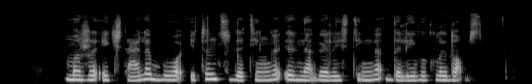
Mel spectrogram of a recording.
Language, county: Lithuanian, Kaunas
